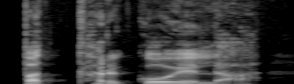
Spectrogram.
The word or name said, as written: पत्थर-कोयला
